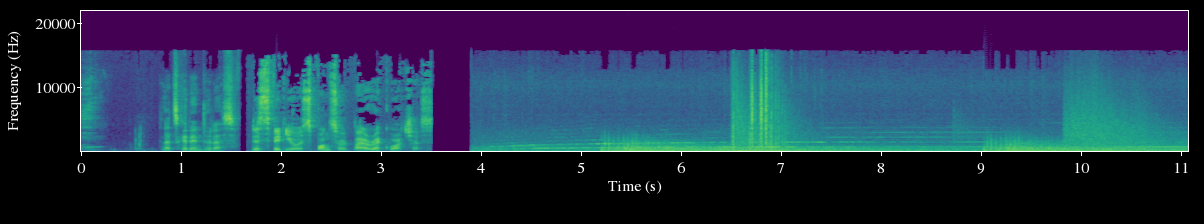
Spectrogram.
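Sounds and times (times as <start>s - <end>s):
siren-like wail: 3.9s - 11.0s
explosion boom: 5.2s - 11.0s
sharp cracks: 6.5s - 7.3s.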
